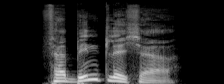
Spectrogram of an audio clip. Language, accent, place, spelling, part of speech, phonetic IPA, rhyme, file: German, Germany, Berlin, verbindlicher, adjective, [fɛɐ̯ˈbɪntlɪçɐ], -ɪntlɪçɐ, De-verbindlicher.ogg
- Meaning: 1. comparative degree of verbindlich 2. inflection of verbindlich: strong/mixed nominative masculine singular 3. inflection of verbindlich: strong genitive/dative feminine singular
